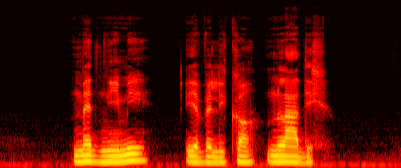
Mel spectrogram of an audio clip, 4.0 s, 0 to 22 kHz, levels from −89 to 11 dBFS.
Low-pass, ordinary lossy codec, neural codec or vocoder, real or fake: 19.8 kHz; none; none; real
